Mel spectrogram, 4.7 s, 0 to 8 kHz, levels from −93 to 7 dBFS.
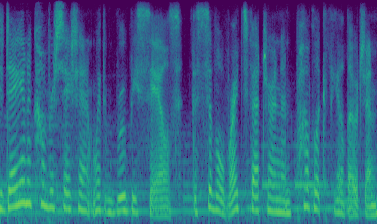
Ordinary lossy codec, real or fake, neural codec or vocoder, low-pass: Opus, 16 kbps; real; none; 7.2 kHz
